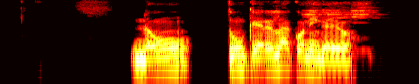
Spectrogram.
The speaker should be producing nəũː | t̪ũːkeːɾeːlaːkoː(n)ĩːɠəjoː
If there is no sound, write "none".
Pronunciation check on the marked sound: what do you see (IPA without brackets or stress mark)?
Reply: n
